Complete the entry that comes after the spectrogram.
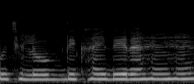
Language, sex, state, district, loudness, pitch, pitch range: Hindi, female, Bihar, Bhagalpur, -31 LUFS, 240 Hz, 235-245 Hz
